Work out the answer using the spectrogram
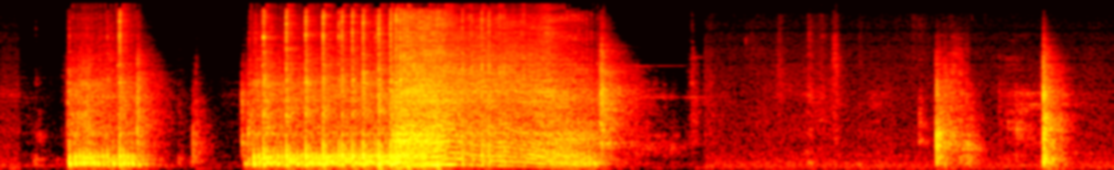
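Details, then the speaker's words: Long-stored old Craftsman two-stroke chainsaw with a gunked carburetor, started on fuel poured in by hand; good compression and spark; fires in bursts, revs hard, then sags and dies, won't idle; carburetor needs full teardown and cleaning. "I think the only way you're going to be able to save it though is to take it all apart and clean out the carburetor doesn't want to idle it doesn't want to keep going"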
